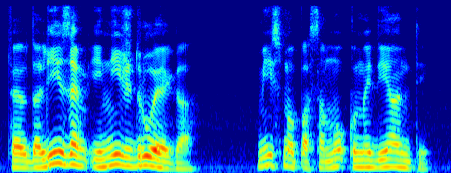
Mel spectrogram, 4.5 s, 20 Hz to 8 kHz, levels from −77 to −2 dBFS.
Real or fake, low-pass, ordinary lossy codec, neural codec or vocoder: fake; 7.2 kHz; none; codec, 16 kHz, 6 kbps, DAC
